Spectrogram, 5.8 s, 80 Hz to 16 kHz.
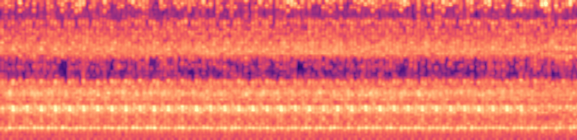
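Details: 2017 Toyota at idle after a major service. A light, fairly even tapping at about three to four times a second over a steady idle: an abnormal knock, cause unknown.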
